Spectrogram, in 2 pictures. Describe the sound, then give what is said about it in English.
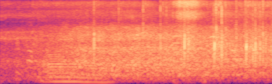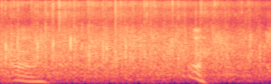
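Audience applause at a live comedy show, a sustained, dense clatter of many hands clapping, with scattered voices and cheers rising through it. “you clap for that, but you're okay with cancer, huh?”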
